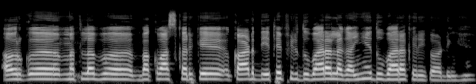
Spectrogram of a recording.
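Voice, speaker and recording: Female interviewee, high-pitched, dry sound, conversational, halting, repetitive phrasing. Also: level tone, clean tone, no room sound. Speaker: interviewee, folk singer.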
